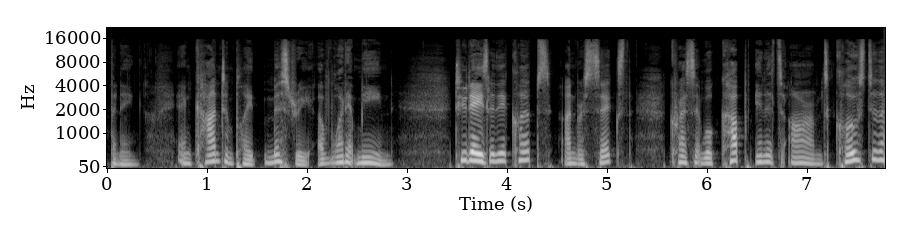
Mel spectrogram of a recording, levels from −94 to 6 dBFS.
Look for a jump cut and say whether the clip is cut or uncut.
cut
